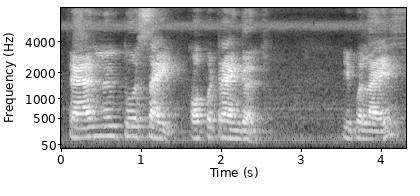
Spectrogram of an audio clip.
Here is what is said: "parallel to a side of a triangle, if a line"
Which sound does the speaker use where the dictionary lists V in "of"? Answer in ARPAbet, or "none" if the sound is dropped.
P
